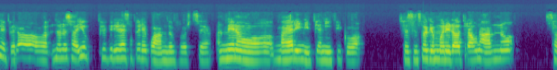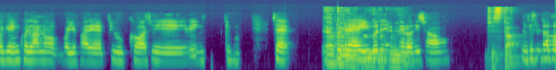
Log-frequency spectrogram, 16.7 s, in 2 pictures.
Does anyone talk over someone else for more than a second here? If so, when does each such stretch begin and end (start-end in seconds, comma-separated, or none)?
13.4-14.6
